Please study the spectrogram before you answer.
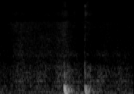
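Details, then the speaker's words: Resonant percussion note over both lung fields, chest percussed in a ladder pattern at the mid-axillary line with arms raised; no dullness or hyper-resonance heard, a normal resonant percussion note on thorax examination. "and i hear that that all his lung sounds are resonant i don't hear any dullness or hyper resonance"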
